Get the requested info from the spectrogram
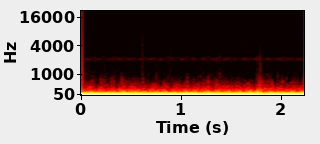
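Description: Dark electronic intro music: a loud, deep rumbling drone with a thin, steady high tone held above it.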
